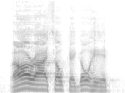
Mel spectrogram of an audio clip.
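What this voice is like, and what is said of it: Put-on Georgia accent. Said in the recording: “Georgia accent.”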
